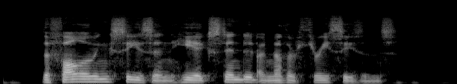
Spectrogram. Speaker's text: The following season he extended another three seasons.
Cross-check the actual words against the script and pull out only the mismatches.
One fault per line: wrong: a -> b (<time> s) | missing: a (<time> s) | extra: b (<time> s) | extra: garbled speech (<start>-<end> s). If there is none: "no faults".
no faults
